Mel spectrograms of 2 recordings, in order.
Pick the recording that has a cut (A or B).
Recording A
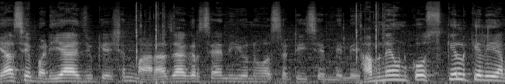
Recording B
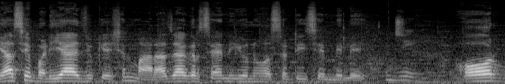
A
